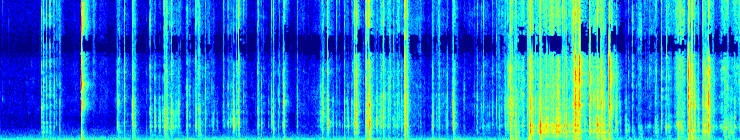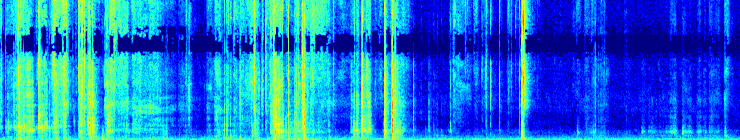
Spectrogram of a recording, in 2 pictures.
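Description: Plastic blister packaging of a set of Staedtler metallic brush pens crinkling and rattling as it is opened and the pens are taken out, with sharp clicks of pens and caps against a wooden desk. Faint pen-on-paper scratching near the end.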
